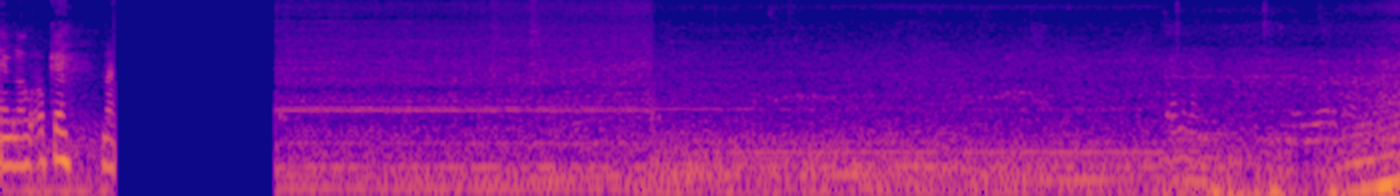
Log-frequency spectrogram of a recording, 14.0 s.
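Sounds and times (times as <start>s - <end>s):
car engine idling: 2.8s - 13.3s.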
